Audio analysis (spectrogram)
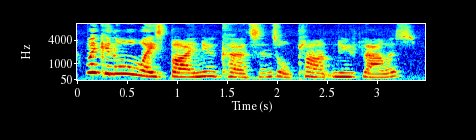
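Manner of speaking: loud, breezy reassurance; Aladdin, upbeat. Acted. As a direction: wave off the damage cheerfully. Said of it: "Aladdin said".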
